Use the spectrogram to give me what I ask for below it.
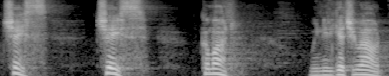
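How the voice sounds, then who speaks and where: A take-charge male animal character from a spoken story, as a man puts him on. He gives orders in a commanding voice and turns to urgent shouts, pitched a little above an ordinary man's speech. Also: steady tone, normal speed, close to an everyday voice. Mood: frantic.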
